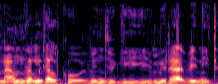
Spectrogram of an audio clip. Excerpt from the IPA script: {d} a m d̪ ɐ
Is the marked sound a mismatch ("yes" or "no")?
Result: yes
